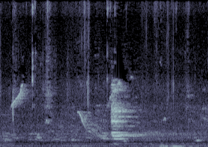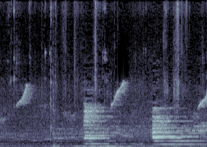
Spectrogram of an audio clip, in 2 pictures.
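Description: Birds calling: several short calls, each under a second and clustered closer together near the end, with faint brief high chirps in between.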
